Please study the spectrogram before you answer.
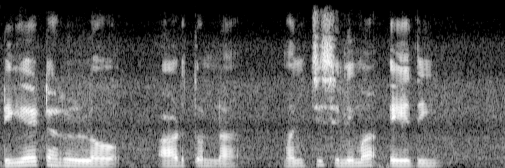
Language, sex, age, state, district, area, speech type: Telugu, male, 30-45, Andhra Pradesh, N T Rama Rao, urban, read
